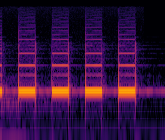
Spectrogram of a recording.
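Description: Electronic telephone tones during a call: four evenly spaced beeps, each about a quarter second long, pulse over a constant lower hum in a steady, regular rhythm.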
